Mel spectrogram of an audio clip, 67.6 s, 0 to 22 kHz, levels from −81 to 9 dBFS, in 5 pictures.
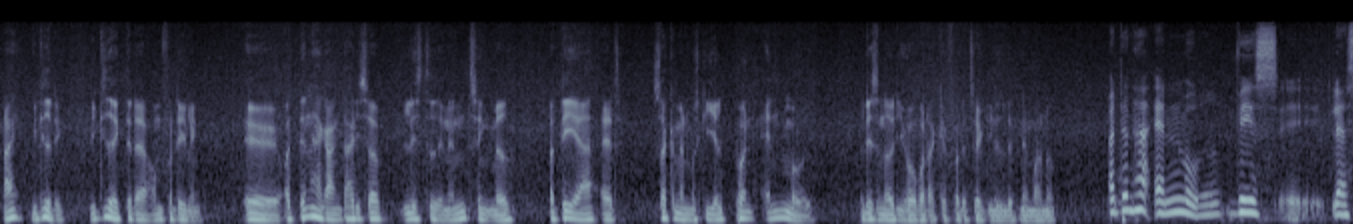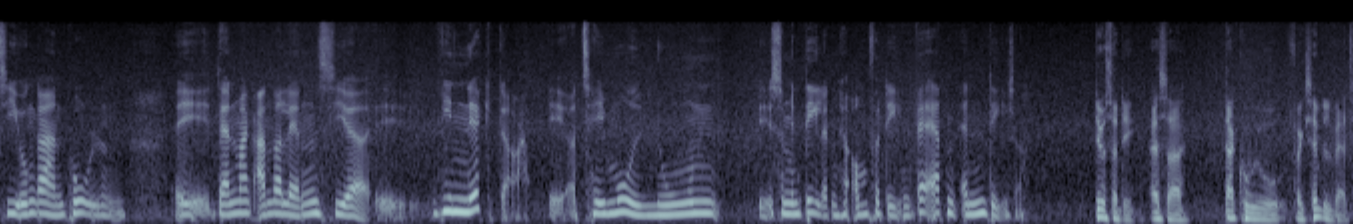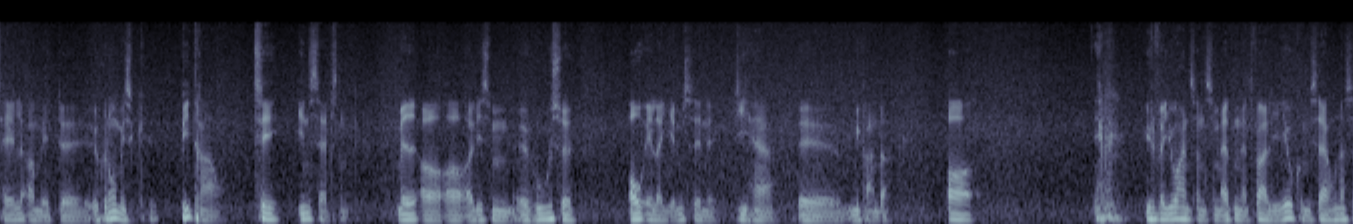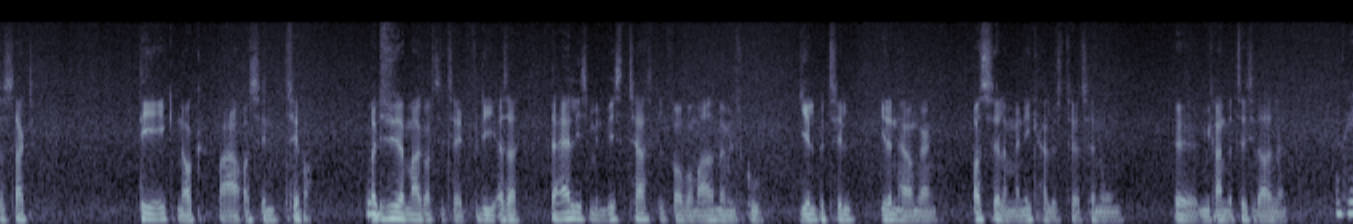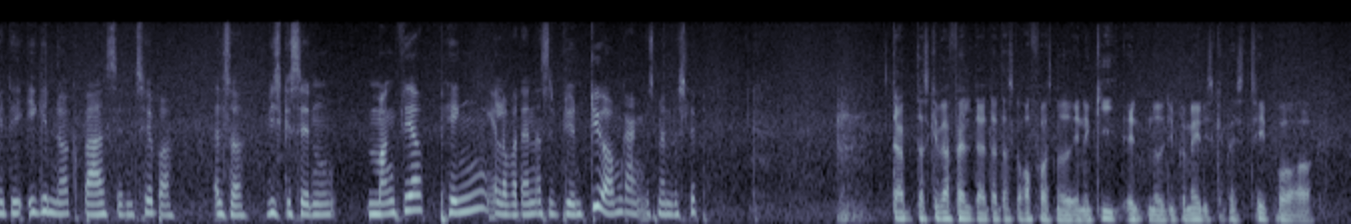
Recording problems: hiss; noticeable; throughout; 20 dB below the speech

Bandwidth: 14.5 kHz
